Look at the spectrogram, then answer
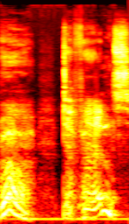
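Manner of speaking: put-on very high, elderly old man voice. Directing a voice actor who played the judge, showing the voice: old man judge voice. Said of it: "my old man voice".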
